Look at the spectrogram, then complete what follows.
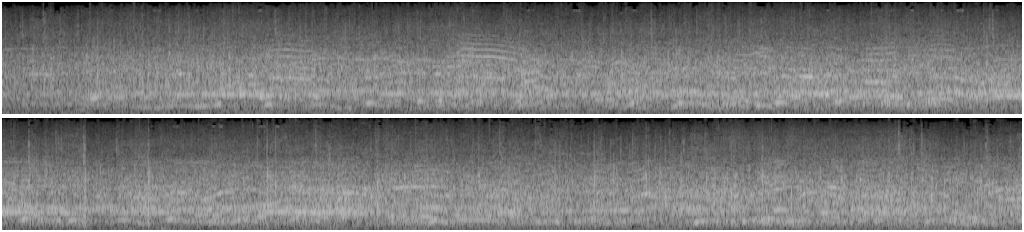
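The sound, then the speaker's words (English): A large crowd at a boxing weigh-in in Las Vegas applauds steadily for about ten seconds, a dense, even wash of clapping with scattered cheers and murmuring voices mixed in, staying loud throughout without fading. “A huge crowd is gathered for the weigh-in in Las Vegas.”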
